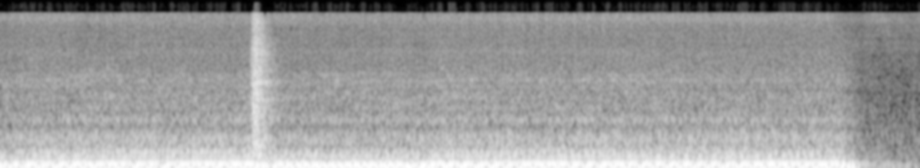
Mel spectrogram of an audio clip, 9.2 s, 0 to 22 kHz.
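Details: Yamaha outboard on a Contender 32CC: deep steady rumble, one sharp clunk into gear, then smooth running until shutdown. Normal running in gear; trim-up fault suspected as relay or trim motor.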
